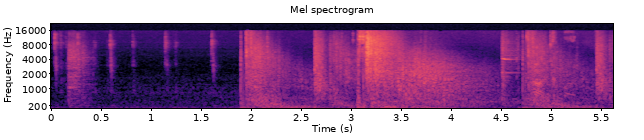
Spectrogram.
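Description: Gunshots in the video game Max Payne, several heavy booming blasts with reverberant tails over a steady rumbling background, loud and close, coming in irregular bursts.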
